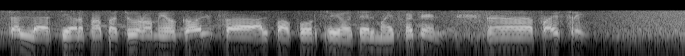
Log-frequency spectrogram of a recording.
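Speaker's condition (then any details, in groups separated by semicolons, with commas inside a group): No condition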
